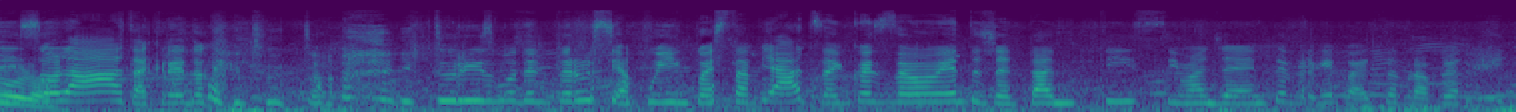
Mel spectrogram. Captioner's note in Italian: risate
